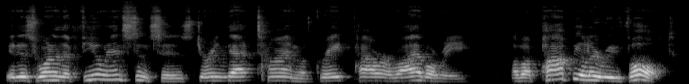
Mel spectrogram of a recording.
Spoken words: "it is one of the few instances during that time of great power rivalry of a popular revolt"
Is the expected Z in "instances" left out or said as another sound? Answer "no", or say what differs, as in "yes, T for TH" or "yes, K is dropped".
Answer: no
